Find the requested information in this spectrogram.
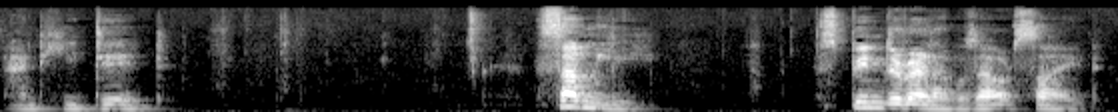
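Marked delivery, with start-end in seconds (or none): none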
